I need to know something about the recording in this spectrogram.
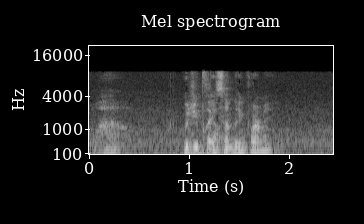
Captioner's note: voiceover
